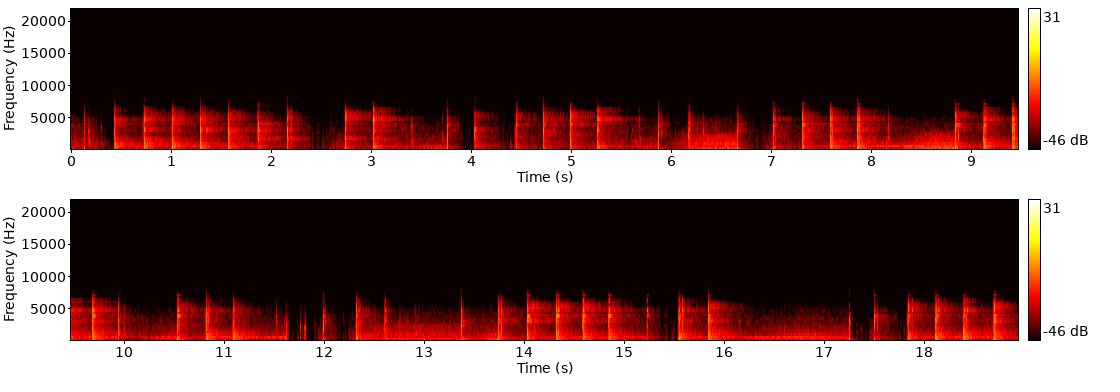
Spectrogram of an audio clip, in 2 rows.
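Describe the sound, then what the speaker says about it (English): Hammer tapping a metal chisel wedged between a nut and washer on a 2012 Triumph Bonneville front sprocket, a rapid series of sharp, close metallic strikes in quick bursts with brief pauses between them. "I'm going to use this metal chisel and I'm going to put it in between the nut and the washer, and I'm going to tap it with a hammer"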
